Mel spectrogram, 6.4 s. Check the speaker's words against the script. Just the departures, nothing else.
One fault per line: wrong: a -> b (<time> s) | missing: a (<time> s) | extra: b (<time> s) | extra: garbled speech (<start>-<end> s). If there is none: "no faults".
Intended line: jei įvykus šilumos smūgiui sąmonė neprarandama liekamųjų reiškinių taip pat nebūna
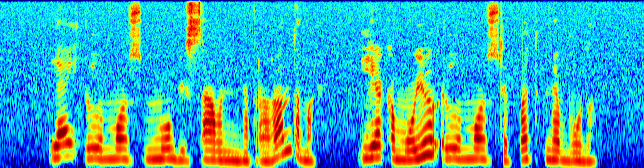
missing: įvykus (0.7 s)
wrong: reiškinių -> šilumos (4.4 s)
